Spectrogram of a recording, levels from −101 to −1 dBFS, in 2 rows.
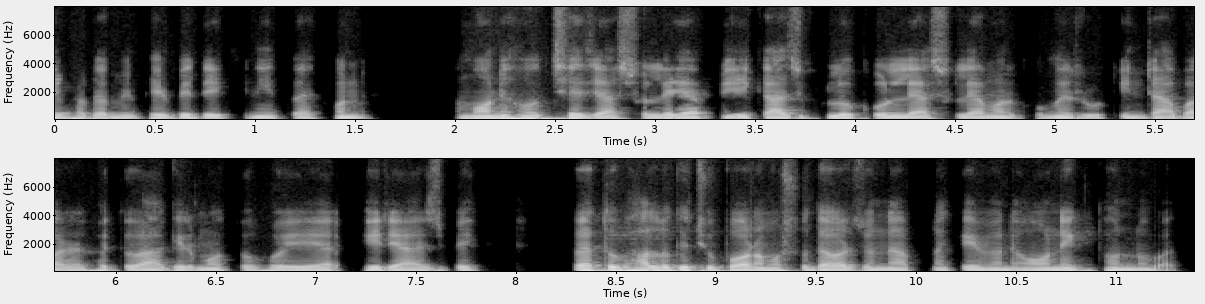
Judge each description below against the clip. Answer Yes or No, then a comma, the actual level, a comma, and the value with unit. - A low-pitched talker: Yes, low, 100 Hz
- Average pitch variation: No, narrow, 2.0 semitones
